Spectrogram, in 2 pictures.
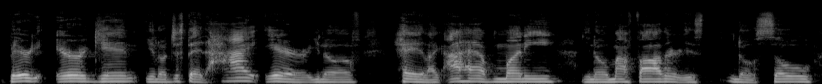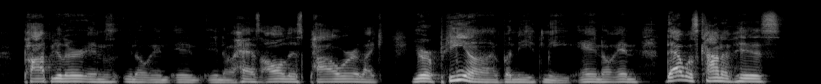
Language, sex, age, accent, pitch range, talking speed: English, male, 20-39, American, 115-140 Hz, 185 wpm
